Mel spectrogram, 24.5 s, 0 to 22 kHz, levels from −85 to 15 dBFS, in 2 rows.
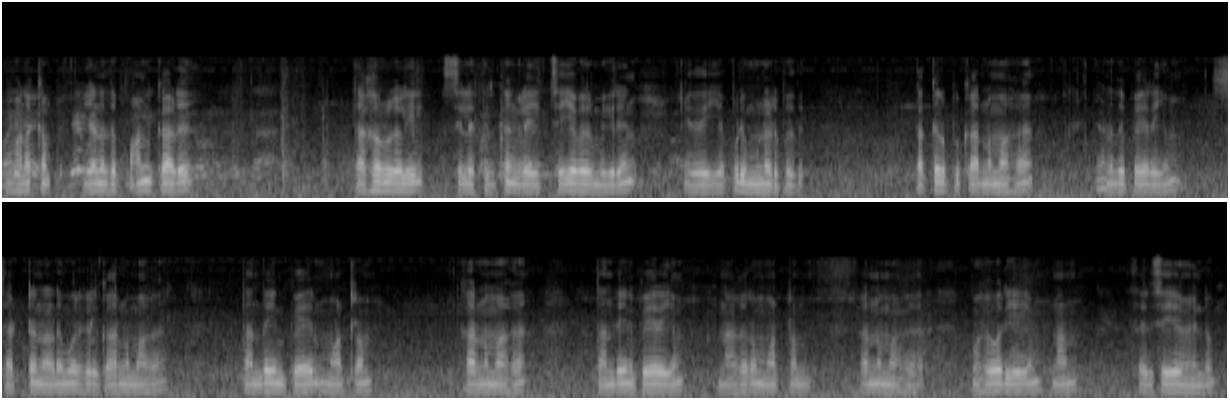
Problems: background sounds at intervals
